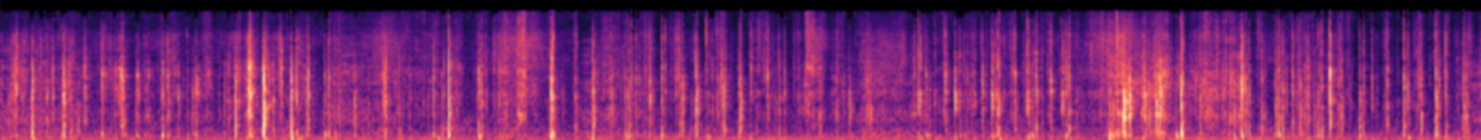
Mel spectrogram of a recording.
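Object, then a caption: Small cardboard crayon box. Long nails tap and scratch a small, hollow, printed yellow-green cardboard crayon box, making a dense run of quick, dry clicks and crinkly scraping with a bright, papery edge. Faint speech can be heard underneath.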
